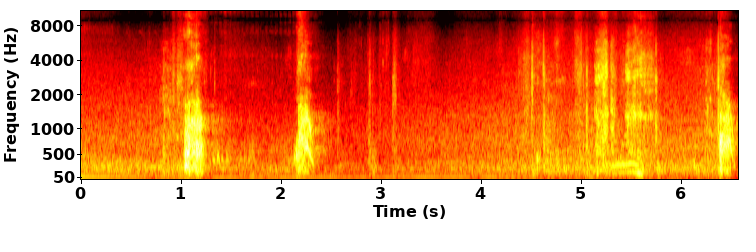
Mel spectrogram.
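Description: Small long-haired dog barking: two short, sharp barks about a second apart, then a few softer barks near the end.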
